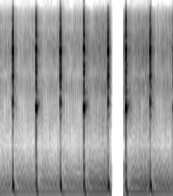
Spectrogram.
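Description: Clock ticking sound effect, about three crisp ticks a second over a low steady hum, with a brief break about one and a half seconds in.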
